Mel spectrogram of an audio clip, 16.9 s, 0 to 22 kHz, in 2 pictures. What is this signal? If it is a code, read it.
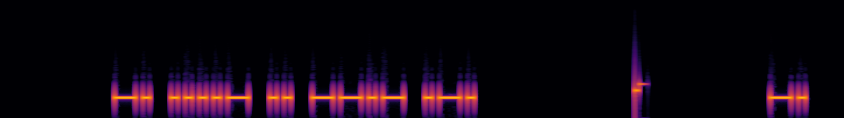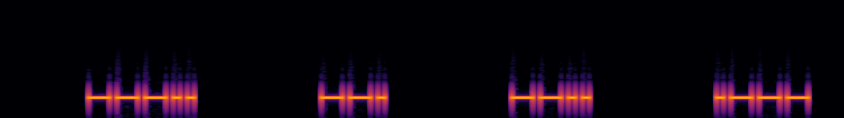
Morse code, heard as a keyed tone, about 17 wpm, spaced as for 9 wpm, 700 Hz. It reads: N4IQR N8GZJ
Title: USA Call Signs - 5 Characters - 6x Character Spacing - 17wpm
